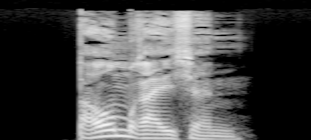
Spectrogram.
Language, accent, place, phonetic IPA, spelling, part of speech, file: German, Germany, Berlin, [ˈbaʊ̯mʁaɪ̯çn̩], baumreichen, adjective, De-baumreichen.ogg
- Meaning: inflection of baumreich: 1. strong genitive masculine/neuter singular 2. weak/mixed genitive/dative all-gender singular 3. strong/weak/mixed accusative masculine singular 4. strong dative plural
